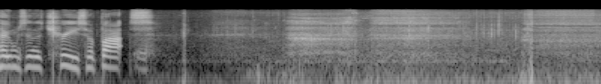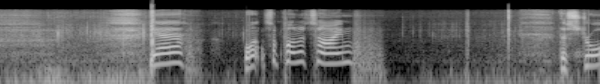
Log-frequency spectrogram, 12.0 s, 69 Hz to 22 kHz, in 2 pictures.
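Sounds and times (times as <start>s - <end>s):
bicycle tyre and frame noise: 0.0s - 12.0s
wind rumbling on microphone: 1.8s - 12.0s.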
